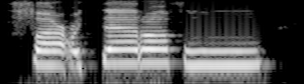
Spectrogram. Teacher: تا باریک پڑیں گے، اور را ہمارا ہیوی لیٹر ہے پورا ادا کریں گے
